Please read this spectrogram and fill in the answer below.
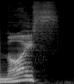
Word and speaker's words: nice: 나이스를 이제 호주식으로 하면은 나이스가 아니고 약간 noise. 아니다, 이거는 너무 같고 noise. Sounds very nice. 네, noise. 약간 NIC인데 N이랑 I 사이에 약간 O가 하나 들어가 있거든요.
